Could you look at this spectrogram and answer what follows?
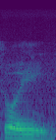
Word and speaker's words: Samhain: Alguns falam Samhain, outros mais, se pronuncia, pelo que eu aprendi, o Deus Soen.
